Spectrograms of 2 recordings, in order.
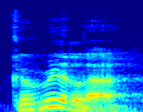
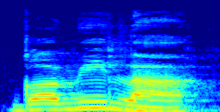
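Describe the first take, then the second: First: "Gorilla" as guh-RIL-uh; correct with schwas. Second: "Gorilla" as GO-RI-LA with full vowels; incorrect full vowels. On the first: Teacher modelling the correct "Gorilla". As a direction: stress the middle of "Gorilla", weak ends. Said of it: "Make the weak syllables quiet". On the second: Teacher modelling the wrong "Gorilla". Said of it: "the incorrect pronunciation". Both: Shown as a demonstration.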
